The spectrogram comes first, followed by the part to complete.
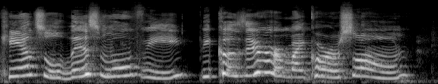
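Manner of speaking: high, slow, drawn-out whiny crybaby voice. Mocking Gen Z viewers calling theaters: put-on Gen Z crybaby voice. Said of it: "When you think of a Gen Z, that's the voice you think of".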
